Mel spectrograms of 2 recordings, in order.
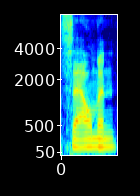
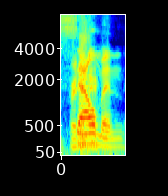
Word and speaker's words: salmon: sounds so good I salmon have died in vain for you to not pronounce the L in their name of Dare See Now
